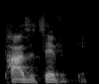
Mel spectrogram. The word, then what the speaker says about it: positively: __ ] positively positivity it don't have a d in it positively but not not positive but it's positively it's four syllables not five positive you're saying positively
